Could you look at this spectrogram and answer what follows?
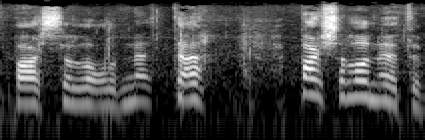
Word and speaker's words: Barceloneta: The most popular, the most well-loved beach in Barcelona is Barceloneta Beach, that's how you say it.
